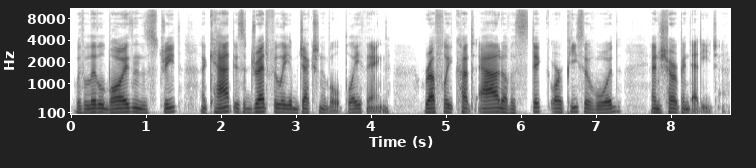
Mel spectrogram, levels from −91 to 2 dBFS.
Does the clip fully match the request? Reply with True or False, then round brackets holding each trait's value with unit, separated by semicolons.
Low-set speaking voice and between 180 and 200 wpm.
True (115 Hz; 190 wpm)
